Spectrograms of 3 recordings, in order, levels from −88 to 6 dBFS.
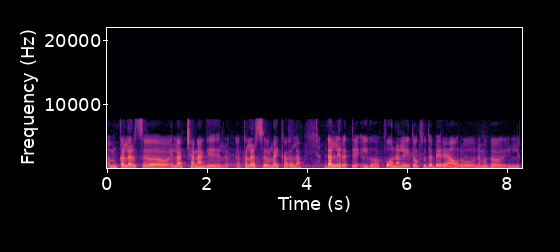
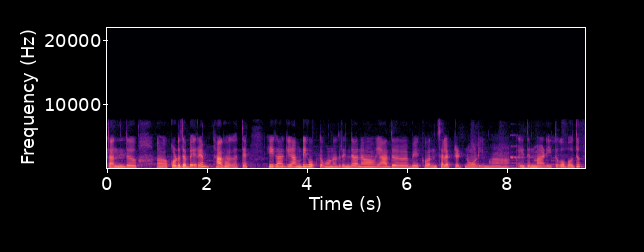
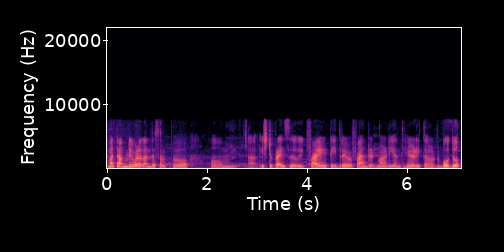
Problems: none marked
